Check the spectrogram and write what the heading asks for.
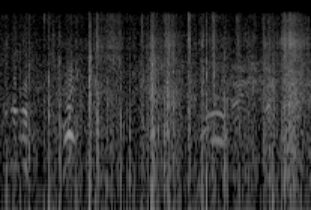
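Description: Street hockey play on a hard court: a patter of sneaker footsteps and clacks of plastic sticks and ball, heard faintly, with a few short distant shouts from players.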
